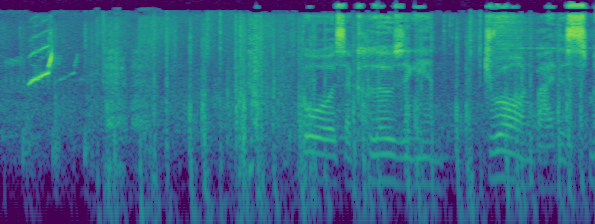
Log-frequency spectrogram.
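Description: Hooves thud over frozen ground.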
